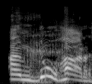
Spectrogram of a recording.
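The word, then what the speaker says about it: Andújar: Roll your R's when you say Andujar singles in a run, making it 6-1.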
